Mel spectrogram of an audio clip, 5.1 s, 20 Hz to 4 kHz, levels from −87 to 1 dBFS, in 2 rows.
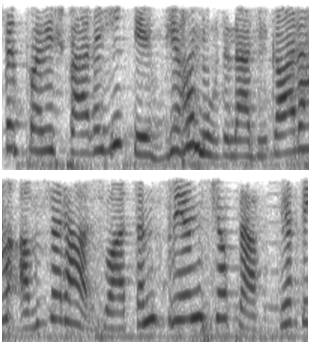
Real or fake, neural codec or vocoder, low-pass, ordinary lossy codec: fake; codec, 16 kHz in and 24 kHz out, 1.1 kbps, FireRedTTS-2 codec; 3.6 kHz; none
